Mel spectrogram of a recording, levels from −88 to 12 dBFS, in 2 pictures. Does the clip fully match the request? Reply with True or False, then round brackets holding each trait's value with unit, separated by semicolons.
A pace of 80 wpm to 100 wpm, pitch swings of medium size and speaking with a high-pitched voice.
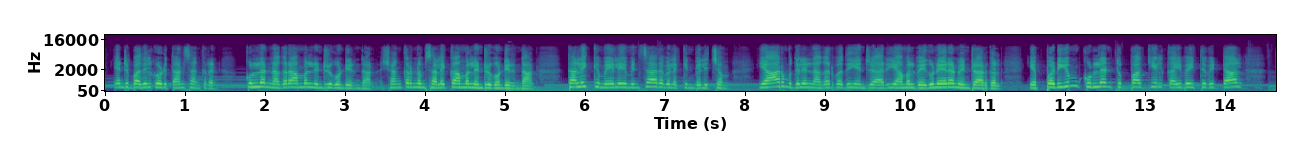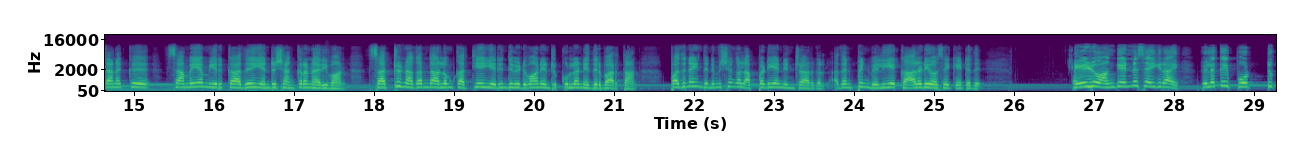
False (120 wpm; 3.5 semitones; 220 Hz)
